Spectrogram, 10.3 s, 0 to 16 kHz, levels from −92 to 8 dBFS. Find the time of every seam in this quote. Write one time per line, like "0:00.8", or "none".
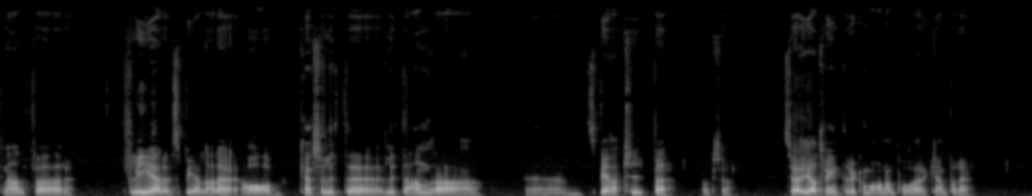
none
